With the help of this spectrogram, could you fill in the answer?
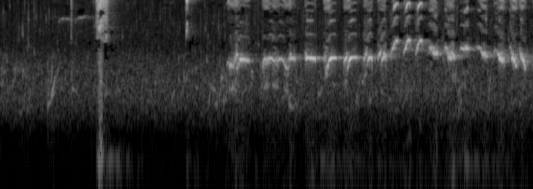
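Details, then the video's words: White-rumped shama master song for coaching murai batu, with nature sounds and water: a sharp click and a few soft notes, then a rapid, lively run of whistled and chattering notes. "murai batu anda dengar suara MASTERAN burung seperti ini"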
